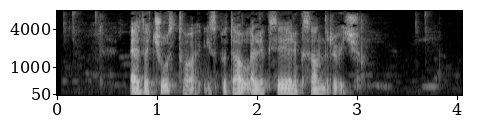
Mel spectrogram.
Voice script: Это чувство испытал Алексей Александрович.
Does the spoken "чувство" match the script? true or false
true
